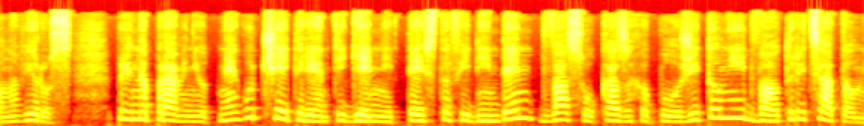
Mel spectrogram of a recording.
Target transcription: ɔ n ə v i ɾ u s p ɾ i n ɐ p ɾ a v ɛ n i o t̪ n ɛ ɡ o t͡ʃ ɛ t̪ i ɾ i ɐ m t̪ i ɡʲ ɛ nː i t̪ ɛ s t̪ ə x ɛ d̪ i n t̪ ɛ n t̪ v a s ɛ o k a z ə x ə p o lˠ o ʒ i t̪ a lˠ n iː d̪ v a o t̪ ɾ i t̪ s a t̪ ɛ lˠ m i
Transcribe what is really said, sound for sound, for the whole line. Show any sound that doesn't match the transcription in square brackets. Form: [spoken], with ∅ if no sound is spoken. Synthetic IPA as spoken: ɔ n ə v i ɾ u s p ɾ i n ɐ p ɾ a v ɛ n i o t̪ n ɛ ɡ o t͡ʃ ɛ t̪ i ɾ i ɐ [n] t̪ i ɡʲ ɛ nː i t̪ ɛ s t̪ ə [f] ɛ d̪ i n [d̪] ɛ n [d̪] v a s ɛ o k a z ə x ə p o lˠ o ʒ i t̪ [ɛ] lˠ n iː d̪ v a o t̪ ɾ i t̪ s a t̪ ɛ lˠ [n] i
